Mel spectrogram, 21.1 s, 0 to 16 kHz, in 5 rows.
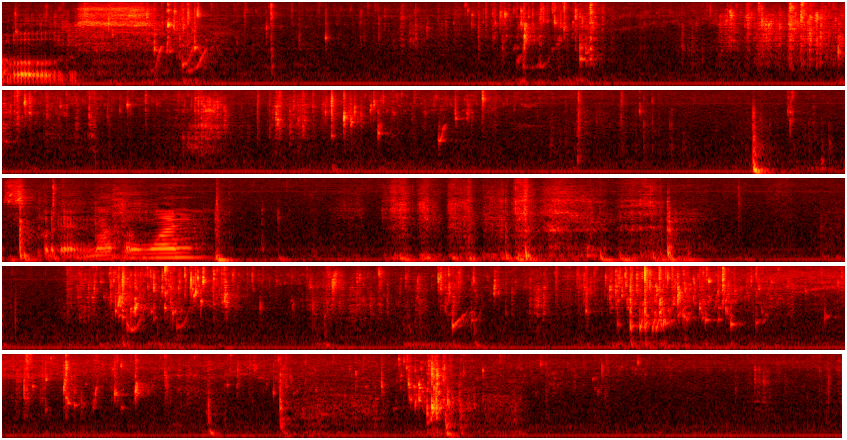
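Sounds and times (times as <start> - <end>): juice dripping into water: 0.8 - 7.6, 13.0 - 21.0.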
